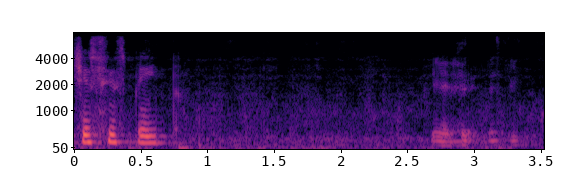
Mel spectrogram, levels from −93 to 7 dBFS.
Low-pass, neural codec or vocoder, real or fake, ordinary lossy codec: 7.2 kHz; codec, 24 kHz, 3 kbps, HILCodec; fake; none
